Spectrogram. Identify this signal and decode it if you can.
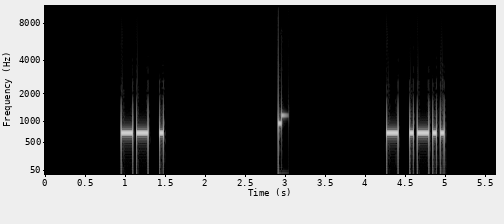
Morse code, heard as a keyed tone, about 25 wpm, 700 Hz. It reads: ME TL
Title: Top Two Letter Combinations in Words 25wpm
